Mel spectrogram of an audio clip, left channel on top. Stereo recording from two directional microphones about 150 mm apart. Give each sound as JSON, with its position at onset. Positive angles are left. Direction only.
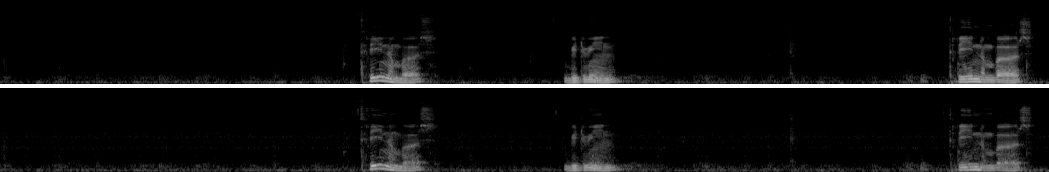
{"t": 3.6, "sound": "speech", "side_deg": 25}
{"t": 5.6, "sound": "speech", "side_deg": 35}
{"t": 9.6, "sound": "speech", "side_deg": 35}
